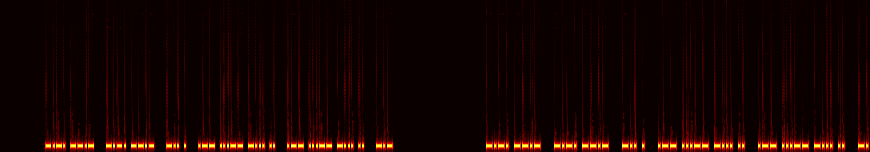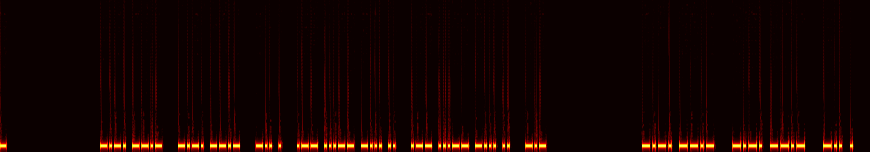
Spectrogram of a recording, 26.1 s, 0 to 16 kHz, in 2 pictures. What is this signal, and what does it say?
Morse code, heard as a keyed tone, about 40 wpm, 700 Hz. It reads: CQ CQ DE W3BI W3BI K CQ CQ DE W3BI W3BI K CQ CQ DE W3BI W3BI K CQ CQ DE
